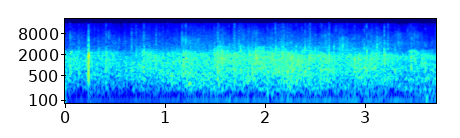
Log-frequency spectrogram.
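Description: An audience applauds steadily for several seconds, a dense wash of many hands clapping at an even, moderate volume, opening with one sharp louder clap before the rest fill in.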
